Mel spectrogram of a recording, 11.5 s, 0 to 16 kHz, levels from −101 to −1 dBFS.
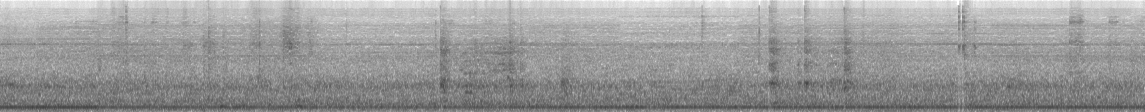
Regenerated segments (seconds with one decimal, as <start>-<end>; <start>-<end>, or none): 6.2-7.4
